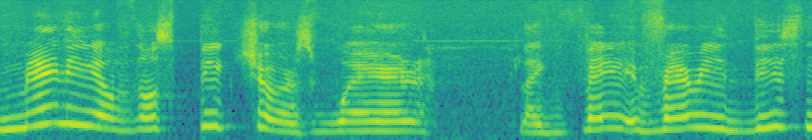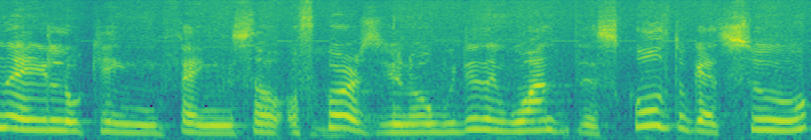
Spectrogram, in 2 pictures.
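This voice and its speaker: A woman with an Oaxacan accent speaks at a high pitch with a dark, mellow tone. Her pace is fairly slow and her intonation lively. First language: Chatino. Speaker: linguist. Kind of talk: academic talk.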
